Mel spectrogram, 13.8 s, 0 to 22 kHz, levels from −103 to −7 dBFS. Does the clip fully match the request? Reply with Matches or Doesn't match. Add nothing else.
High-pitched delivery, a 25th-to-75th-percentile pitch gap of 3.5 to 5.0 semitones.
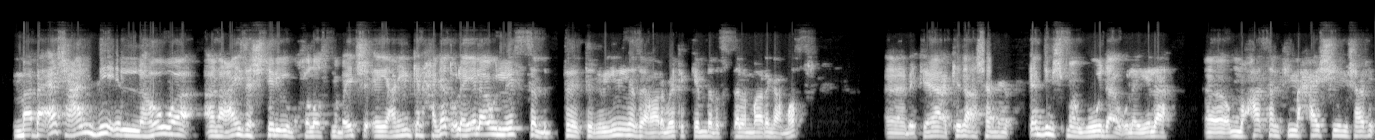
Doesn't match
